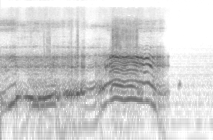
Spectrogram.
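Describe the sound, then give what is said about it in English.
A human voice imitates the groan of a monster of fused bone shards and shrapnel with a wide-unhinged jaw: a sustained, throaty, harmonic-rich moan lasting about two seconds that swells higher in the middle, then cuts off abruptly. “as her jaw unhinges far wider than it should as she just lets out this just groan.”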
